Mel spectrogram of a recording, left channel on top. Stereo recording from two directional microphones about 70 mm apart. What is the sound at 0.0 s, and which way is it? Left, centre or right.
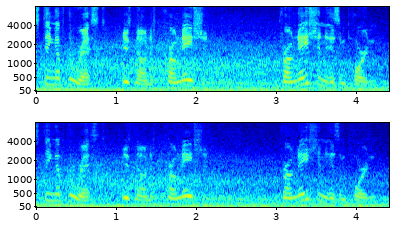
Speech, left.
